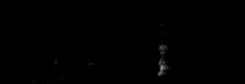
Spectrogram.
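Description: A baby hiccups once, a short sharp sound about one and a half seconds in.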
